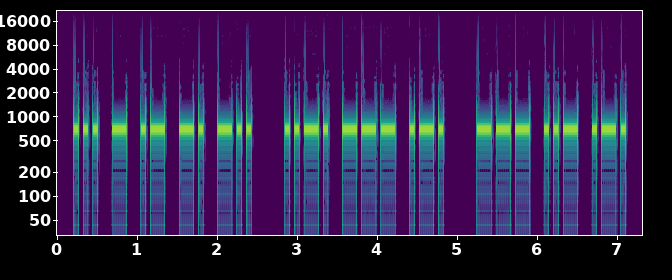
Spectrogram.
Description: Morse code, heard as a keyed tone, about 20 wpm, 700 Hz. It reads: STAND FOR OUR
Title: Sentences from Top 1500 Words 20wpm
